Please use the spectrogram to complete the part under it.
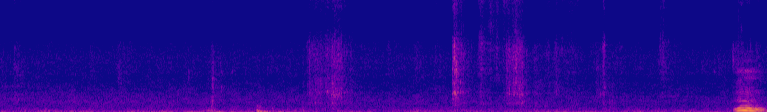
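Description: A woman crunches crisps while chewing.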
